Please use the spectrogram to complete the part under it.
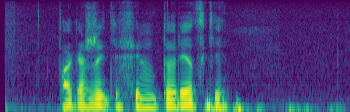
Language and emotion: Russian, neutral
